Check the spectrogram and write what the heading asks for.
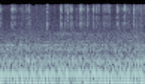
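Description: Steady low rumble of a car's interior while driving, a constant engine and road drone with no voices and no change in level throughout.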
